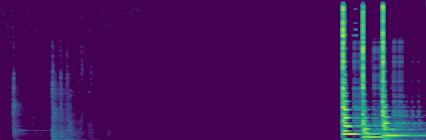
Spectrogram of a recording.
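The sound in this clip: A door being opened: a brief faint rattle, then after a long silence three loud, resonant metallic clunks in quick succession, each leaving a ringing tail.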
